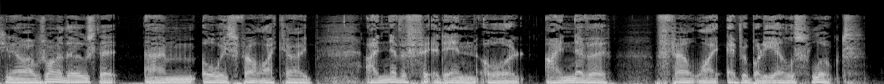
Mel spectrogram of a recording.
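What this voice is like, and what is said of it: Northern English accent. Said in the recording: “you can probably tell by my accent, growing up in the north of England”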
